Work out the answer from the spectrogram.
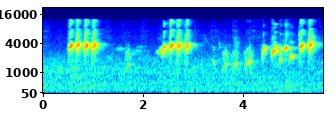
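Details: Young Red-whiskered Bulbul, a pet bird recorded late afternoon on 1 January 2012 after a bath; rapid trilled triplets of bright whistled notes, then varied chirping phrases.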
